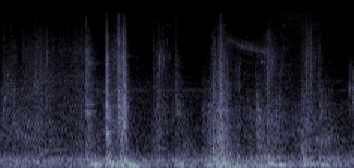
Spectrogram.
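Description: A heavy metal door unlocks with a clunk and slides open.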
